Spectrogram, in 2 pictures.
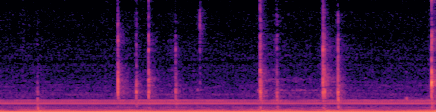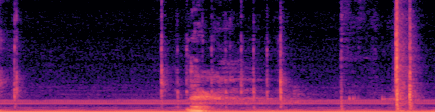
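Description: Scattered sharp clicks at a computer, about a dozen spread irregularly, over a steady low electrical hum.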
